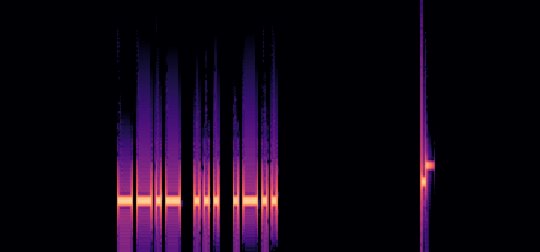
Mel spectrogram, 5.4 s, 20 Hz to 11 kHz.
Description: Morse code, heard as a keyed tone, about 25 wpm, 690 Hz. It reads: QSL
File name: Top 90 QSO Elements - 4x Character Spacing - 25wpm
